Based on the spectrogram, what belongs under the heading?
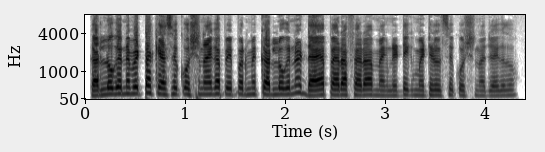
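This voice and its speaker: A man's voice: high-pitched, flat delivery, racing, clean tone, dry recording. An older man teaching a physics class online, repeating questions to his students, with a dry throat. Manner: addresses students as beta, repeats questions, mixes Hindi and English.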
